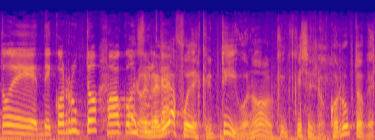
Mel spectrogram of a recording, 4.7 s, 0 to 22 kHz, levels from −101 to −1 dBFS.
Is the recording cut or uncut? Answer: cut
